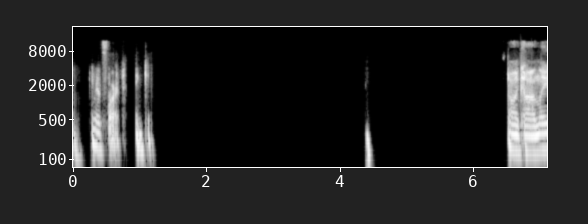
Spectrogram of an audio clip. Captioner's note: silence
